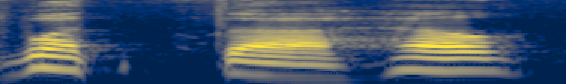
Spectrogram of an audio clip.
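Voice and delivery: high, loud, very slow exclamation; disgusted outrage. Acted. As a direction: stretch out each word in acted disbelief. Customer spits out apple, outraged.

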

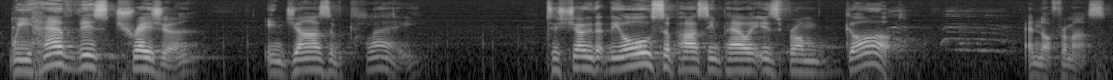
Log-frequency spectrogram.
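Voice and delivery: slow, deliberate reread; slow scripture reading. Acted. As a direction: lay out each phrase slowly. Rereading the verse.

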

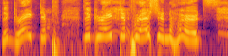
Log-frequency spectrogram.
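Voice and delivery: put-on very high, drawn-out old-timer wail; hammed-up elderly lament; feeble old person. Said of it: "sad old feeble couple".

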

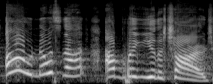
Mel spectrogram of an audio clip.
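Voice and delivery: high, chirpy hostess imitation; helpful customer-service sing-out; eager hostess. Imitates eager hostess offering upgrade.

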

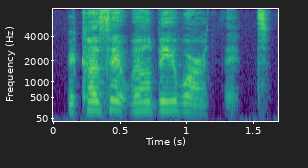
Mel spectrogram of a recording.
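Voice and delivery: normal talking voice

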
